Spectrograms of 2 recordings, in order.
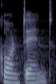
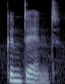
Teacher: So in a noun, the stress is on the first syllable, whereas in a verb, the stress is on the second syllable.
